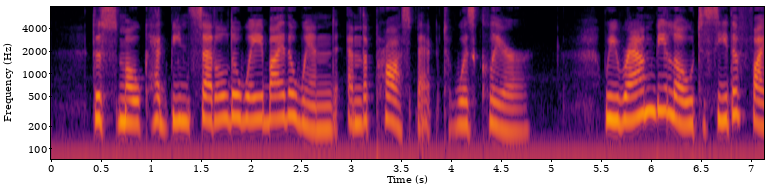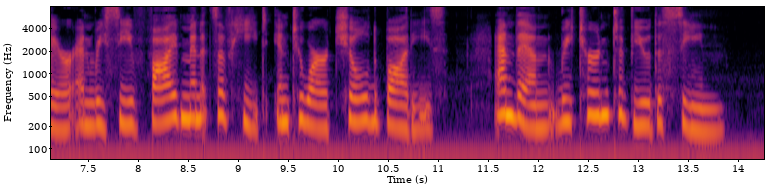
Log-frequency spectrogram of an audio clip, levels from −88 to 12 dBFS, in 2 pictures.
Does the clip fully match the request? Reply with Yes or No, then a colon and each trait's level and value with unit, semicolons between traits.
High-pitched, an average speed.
Yes: high, 230 Hz; average, 165 wpm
